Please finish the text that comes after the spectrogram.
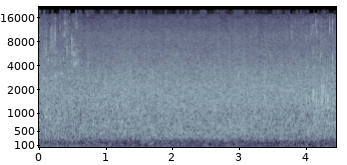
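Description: Steady broadband rush of river water flowing in The Last Plague: Blight, where a lake meets the river in a swamp, a continuous even wash with no voices over it.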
